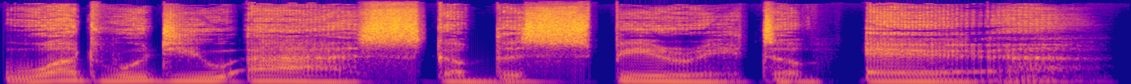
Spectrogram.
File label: Male Orc; Drek Thar; Thrall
